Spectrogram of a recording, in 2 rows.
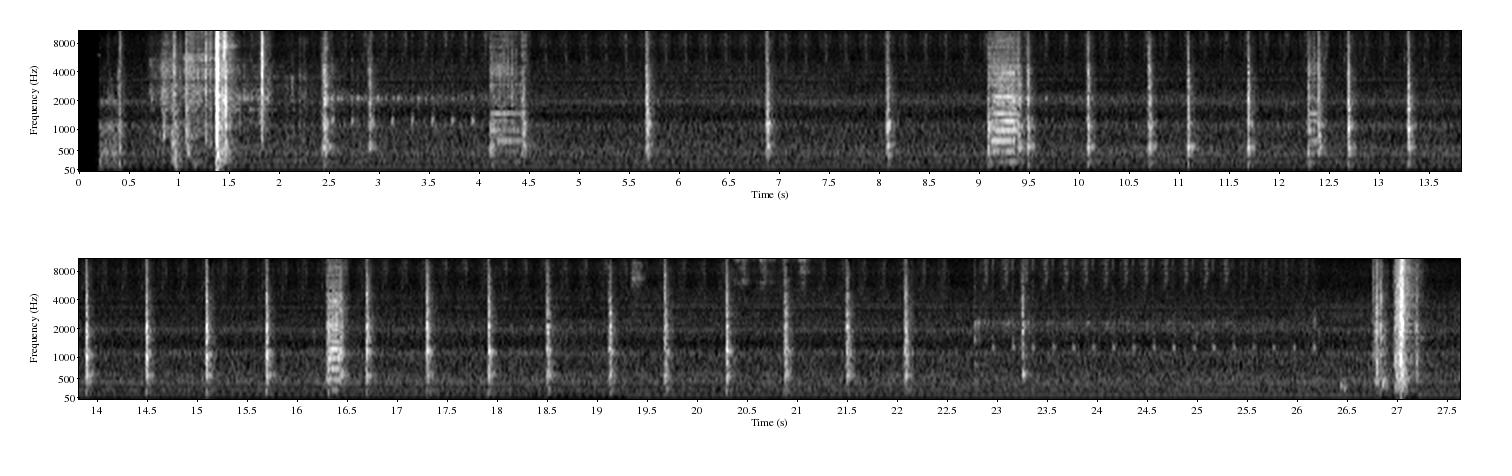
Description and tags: Inserting, reading and ejecting computer floppy disk (3.5")
computer, electromechanics, floppy, floppy-disk, machine, reading-floppy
